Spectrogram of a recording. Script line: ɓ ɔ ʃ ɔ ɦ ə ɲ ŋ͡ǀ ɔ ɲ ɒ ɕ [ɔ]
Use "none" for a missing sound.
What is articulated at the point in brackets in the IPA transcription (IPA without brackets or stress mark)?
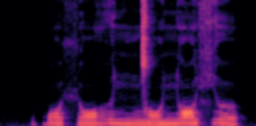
ə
